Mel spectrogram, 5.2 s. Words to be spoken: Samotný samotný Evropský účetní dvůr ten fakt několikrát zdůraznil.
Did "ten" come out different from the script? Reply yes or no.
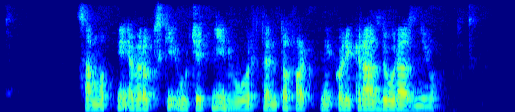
yes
